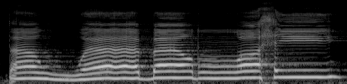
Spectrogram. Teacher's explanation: Lalu berikutnya ada idgham bila gunnah karena ada tanwin fathah yang bertemu huruf ra. Maka tanwin fathahnya masuk ke ra, bar tanpa didengungkan, jadi cukup ditekan.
